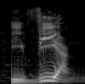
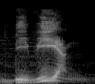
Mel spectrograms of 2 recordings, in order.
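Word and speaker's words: Vívian: Si yo leo así como está ese nombre, diría Vivian. No, lo que pasa es que si fuera Vivian llevaría el acento en la A y ahí lo lleva en la I.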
